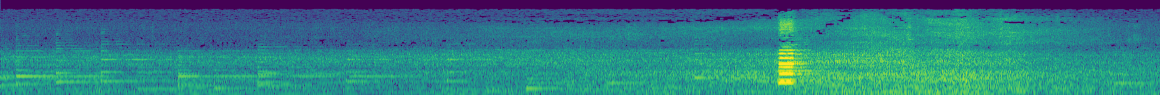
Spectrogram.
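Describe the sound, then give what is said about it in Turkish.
Car horns honk in traffic, several overlapping sustained tones at first, then one sharp, loud blast near the end, all over a steady rush of engine and wind noise. “Birbiriyle konuşan kornalar. Küfreden kornalar.”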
